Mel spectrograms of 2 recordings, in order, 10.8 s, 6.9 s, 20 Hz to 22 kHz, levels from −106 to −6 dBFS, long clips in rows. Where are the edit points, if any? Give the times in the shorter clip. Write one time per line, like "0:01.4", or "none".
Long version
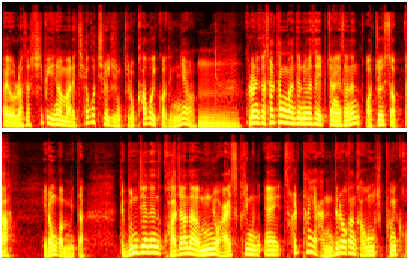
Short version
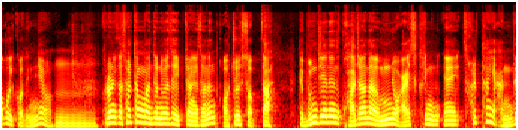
0:03.8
